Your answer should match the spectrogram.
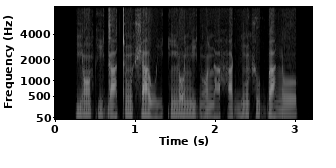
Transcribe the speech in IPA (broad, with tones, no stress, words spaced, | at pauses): jɔ̃˦ki˦˨ɡa˨˦ tũ˦ʃa˦˨ wi˨˦kĩ˦ɾo˦ ni˧ɡɔ̃˧na˨ha˨˦ ɡ͡bũ˦ʃu˦ɡ͡ba˧ no˧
